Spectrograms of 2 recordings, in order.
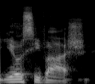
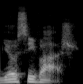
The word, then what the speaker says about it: Iosivas: this name right Andre iosivage that's right Andre yosevash is who they picked in round six and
